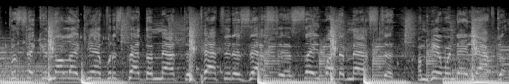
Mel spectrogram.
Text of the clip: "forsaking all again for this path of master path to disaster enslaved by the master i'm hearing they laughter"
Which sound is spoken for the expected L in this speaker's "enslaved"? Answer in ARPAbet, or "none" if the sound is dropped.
none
